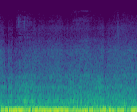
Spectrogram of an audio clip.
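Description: Steady low rumble of a car heard from inside the cabin, with no other event standing out.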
